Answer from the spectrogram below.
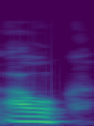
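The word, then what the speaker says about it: auch: like it প্যাকেঞজি আও এটা হবে ক্ষয়ের মত উচ্চারণ আউক ঠিক আছে অলরাইট গুড খুবই ভালো বলেছেন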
